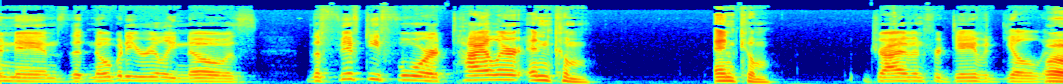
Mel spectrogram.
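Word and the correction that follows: Ankrum: Wait, Ancrum or? – Ancrum.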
